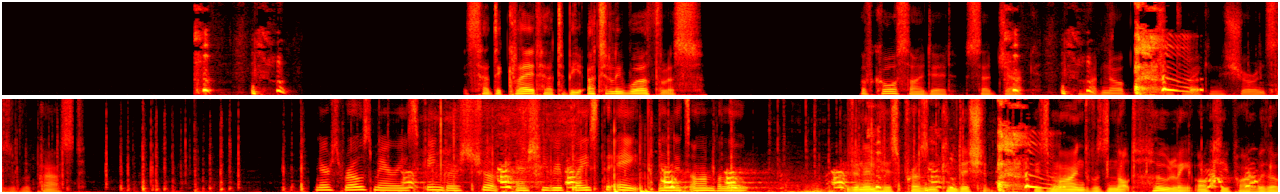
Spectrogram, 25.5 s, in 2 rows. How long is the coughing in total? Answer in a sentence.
You can hear the coughing for 5 seconds altogether.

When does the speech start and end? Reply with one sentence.
The speech can be heard from 4.7 to 7.0 s, from 8.6 to 13.7 s, from 15.9 to 20.3 s and from 21.2 to 25.4 s.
